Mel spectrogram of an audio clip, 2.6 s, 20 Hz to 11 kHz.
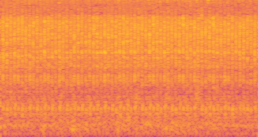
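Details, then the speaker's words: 2004 Opel Zafira diesel: fast, even rapping knock over the clatter, heard more when pressing the pedal slightly harder, not strictly periodic; owner unsure of cause. "он когда чуть сильнее нажимаешь на педаль и слышно тверскую двигателя"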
